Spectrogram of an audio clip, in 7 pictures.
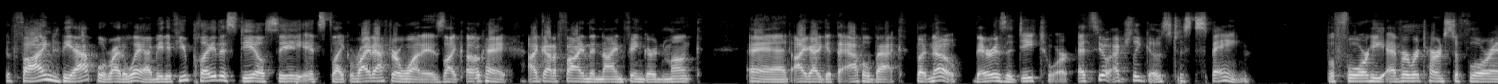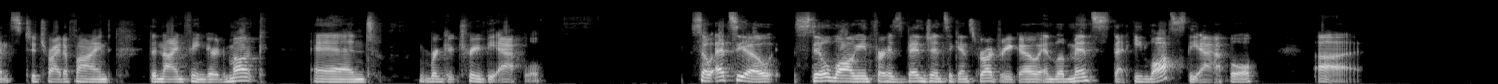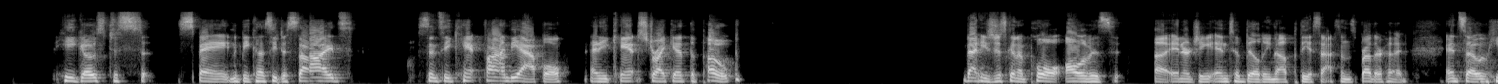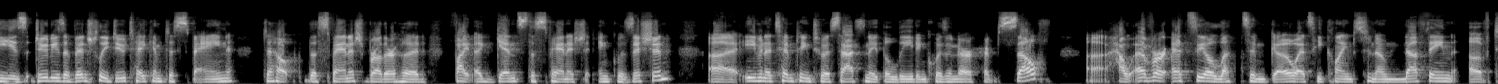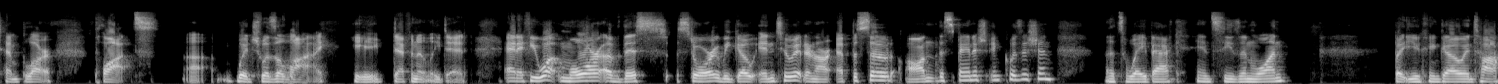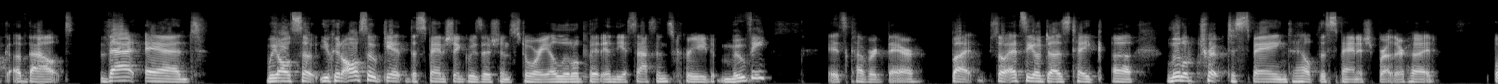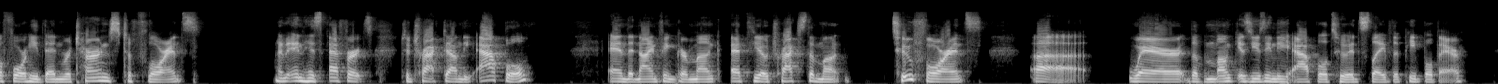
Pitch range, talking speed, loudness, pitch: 125-150 Hz, 160 wpm, -15 LUFS, 135 Hz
